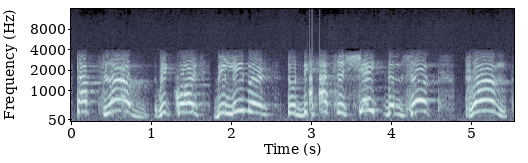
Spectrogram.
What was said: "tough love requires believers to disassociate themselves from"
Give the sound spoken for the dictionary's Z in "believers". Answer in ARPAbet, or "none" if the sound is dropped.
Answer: none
